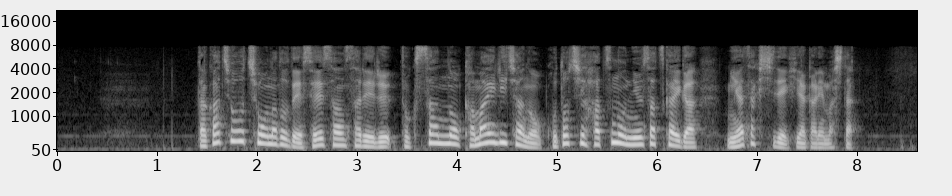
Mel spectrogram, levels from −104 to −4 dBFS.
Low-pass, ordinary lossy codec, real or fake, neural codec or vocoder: none; none; real; none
